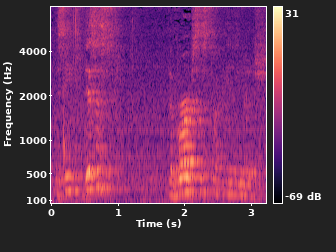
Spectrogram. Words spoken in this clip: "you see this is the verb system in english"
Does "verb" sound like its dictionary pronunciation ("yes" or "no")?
yes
